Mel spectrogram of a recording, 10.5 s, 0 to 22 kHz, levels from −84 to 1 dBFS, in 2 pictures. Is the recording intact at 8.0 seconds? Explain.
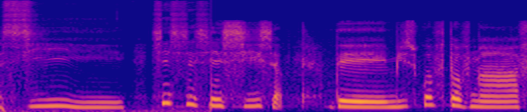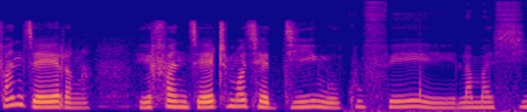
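No. The input likely switched to a poorer device from 2.11 to 8.71 s, so the speech loses everything above 10 kHz, shifts level by about 5 dB, and gains faint new background noise.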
